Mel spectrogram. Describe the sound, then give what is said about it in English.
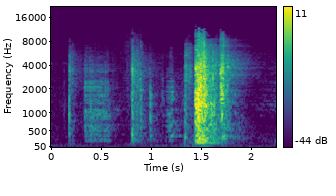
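A door with a faulty, unrepaired latch slams shut in a basement with a heavy thud. Several smaller knocks and clicks come before it. “McGee, the door, the latch. You didn't fix it. We're locked in here.”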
